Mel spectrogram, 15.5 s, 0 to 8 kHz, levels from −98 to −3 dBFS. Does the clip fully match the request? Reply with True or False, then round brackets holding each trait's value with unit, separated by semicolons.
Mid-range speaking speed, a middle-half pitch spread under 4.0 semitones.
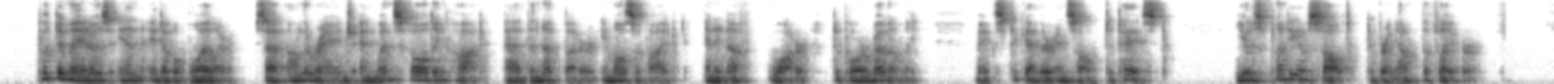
True (150 wpm; 3.3 semitones)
